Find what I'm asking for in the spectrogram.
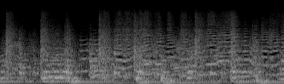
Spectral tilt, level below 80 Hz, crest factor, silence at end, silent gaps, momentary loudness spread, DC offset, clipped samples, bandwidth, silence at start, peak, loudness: -5 dB/octave; -44 dBFS; 16 dB; 0 s; none; 2 LU; under 0.1%; under 0.1%; 16 kHz; 0 s; -14 dBFS; -29 LUFS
